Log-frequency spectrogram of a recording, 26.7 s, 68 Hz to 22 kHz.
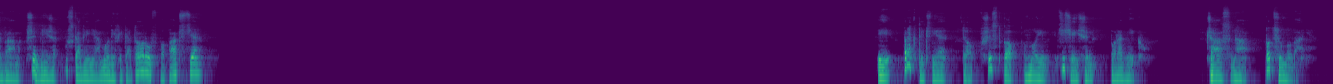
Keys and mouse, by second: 4.4 click, 6.2 click, 6.9 click, 8.7 click, 11.2 click, 12.1 click, 13.7 click, 14.2 click, 15.7 click, 16.7 click.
